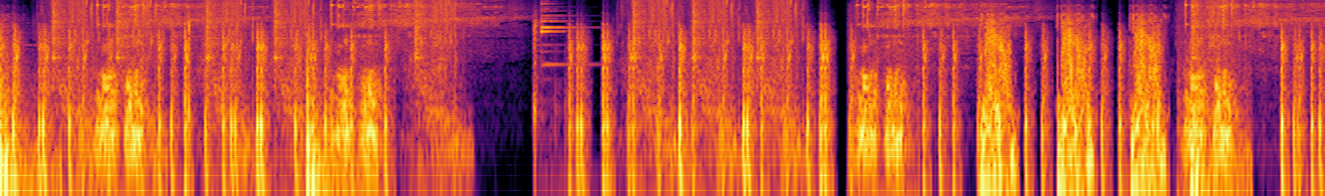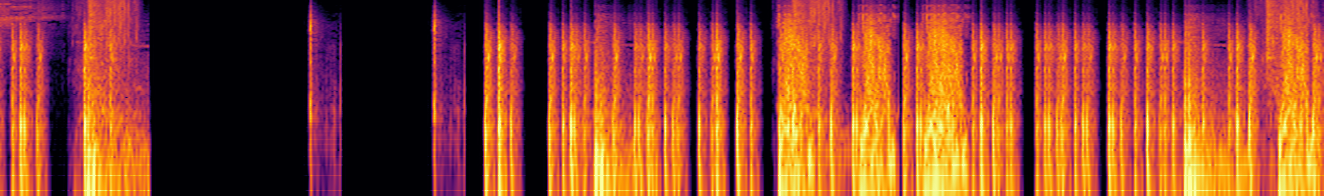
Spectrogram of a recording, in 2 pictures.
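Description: Rapid cartoonish popping and zapping game sounds play in quick bursts.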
